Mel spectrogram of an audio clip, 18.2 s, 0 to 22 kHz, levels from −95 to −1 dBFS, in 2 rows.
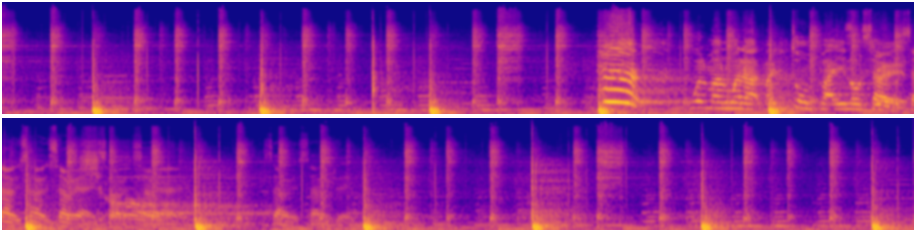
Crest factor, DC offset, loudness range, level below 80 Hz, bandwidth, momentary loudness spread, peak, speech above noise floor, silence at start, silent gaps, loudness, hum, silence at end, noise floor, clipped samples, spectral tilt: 18 dB; under 0.1%; 8 LU; -30 dBFS; 16 kHz; 18 LU; -4 dBFS; 18 dB; 0 s; none; -23 LUFS; none; 0 s; -43 dBFS; under 0.1%; -6 dB/octave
